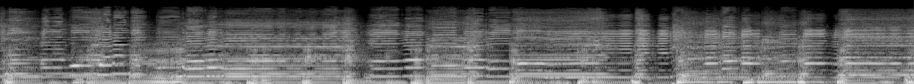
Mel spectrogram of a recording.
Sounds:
harmonica, wind instrument

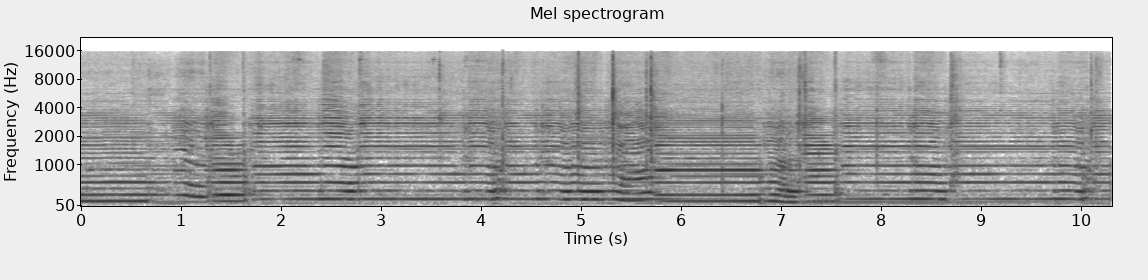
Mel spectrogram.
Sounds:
cello, musical instrument, double bass, music

